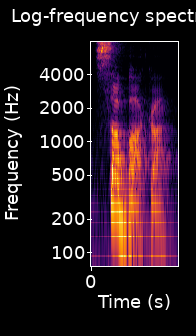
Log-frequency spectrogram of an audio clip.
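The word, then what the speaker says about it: собака: more words how about this one this is pronounced Sabaka Sabaka again watch that the first or is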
